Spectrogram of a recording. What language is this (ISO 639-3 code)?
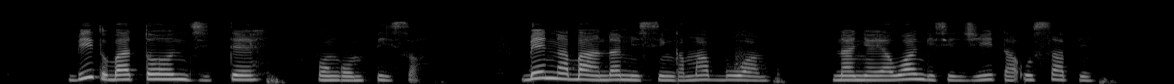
dua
